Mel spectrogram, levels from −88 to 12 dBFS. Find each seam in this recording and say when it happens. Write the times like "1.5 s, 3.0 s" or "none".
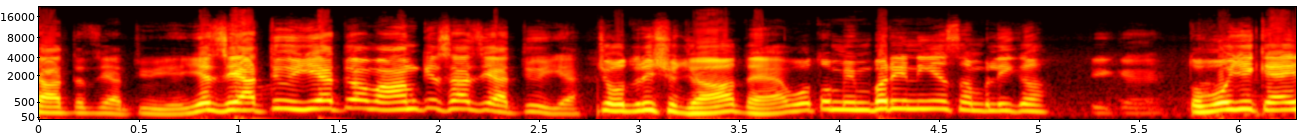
2.8 s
